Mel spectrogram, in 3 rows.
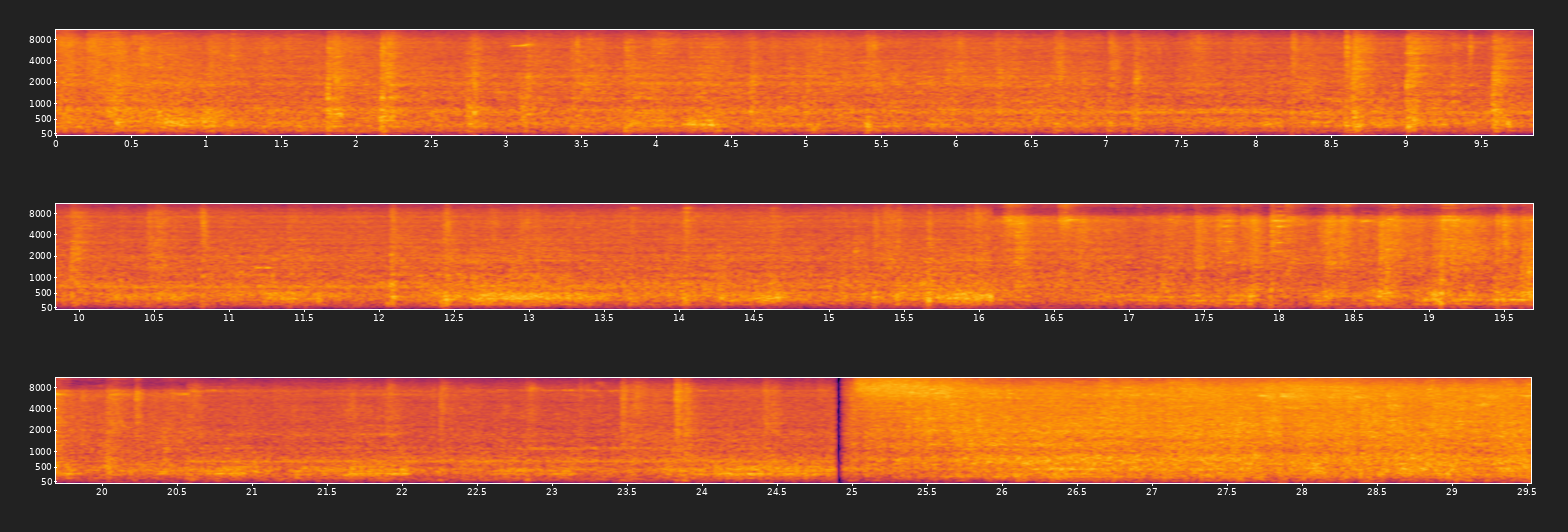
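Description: Ride noise of a moving Indian Railways passenger train heard from on board: a steady rumble with irregular clicks and clatter of the wheels over rail joints. About 25 seconds in, after an abrupt cut, a louder, steady rushing noise as a line of goods wagons passes close alongside.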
